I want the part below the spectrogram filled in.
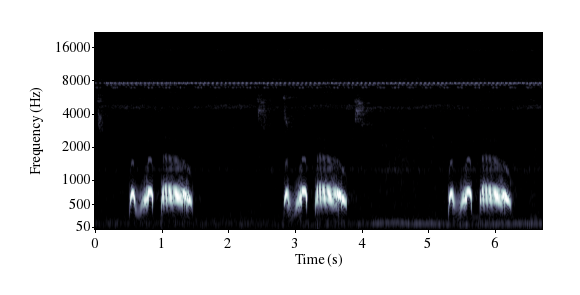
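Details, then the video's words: Trained spotted dove calling a faraway rival, three evenly spaced phrases roughly two and a half seconds apart, each a quick double hoot followed by a longer trembling coo, with a low hum appearing midway. "pikat terkukur) burung ajaran sudah mulai manggil lawan jauh"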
